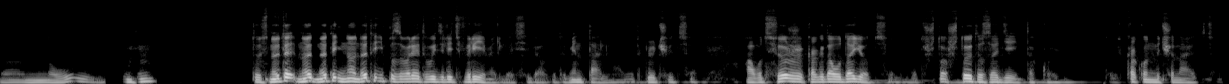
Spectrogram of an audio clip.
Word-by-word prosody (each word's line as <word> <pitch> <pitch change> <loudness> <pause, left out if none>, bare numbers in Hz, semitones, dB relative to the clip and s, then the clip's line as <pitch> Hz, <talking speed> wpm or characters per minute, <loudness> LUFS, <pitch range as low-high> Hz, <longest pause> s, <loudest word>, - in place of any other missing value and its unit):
Э, 95 - -14
ну, 95 +5 -7 0.3
мгм. 130 +5 -4 0.9
То - - -3
есть, 115 - -6
ну, 120 - +6
это, 155 +2 +6
ну, 130 +4 +4
эт 160 - +5
ну, 130 - +4
это, 160 +2 +4
ну 135 +1 +5
ну, 130 - +4
это 160 +1 +3
не 145 - -5
позволяет 130 -2 +1
выделить 115 -2 0
время 110 -9 +1
для 85 +1 -16
себя, 95 +2 -15
вот 90 - -22
это, 90 0 -15
ментально 95 -3 -7
отключиться. 105 +1 -9 0.5
А 100 - -3
вот 100 -1 -5
всё 135 +9 +4
же, 130 -5 +3
когда 115 +3 +1
удается? 110 -6 +1 0.2
Вот 90 -1 -19
что 130 +6 -7
что 90 +7 +2
это 115 -5 +4
за 110 +1 -1
день 100 -4 -4
такой? 95 +1 -13 0.5
То - - -32
есть, 90 +1 -28
как 115 -1 -5
он 110 -2 0
начинается? 95 -2 -8
105 Hz, 205 wpm, -22 LUFS, 95-125 Hz, 0.9 s, ну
